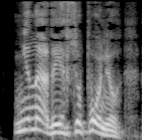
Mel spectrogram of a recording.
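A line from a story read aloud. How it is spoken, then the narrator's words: Shouting, sobbing. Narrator (Russian): закричал Шкет и заплакал навзрыд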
